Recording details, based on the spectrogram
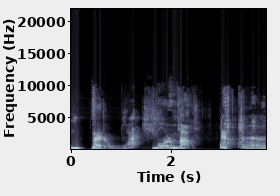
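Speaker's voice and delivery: slow, angry, spoken through gritted teeth. Recalling Mom's warning phrase, imitating speaking through gritted teeth. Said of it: "teeth like this and say".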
